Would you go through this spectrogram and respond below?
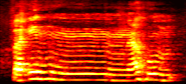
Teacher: میں نے اس نون کے اندر غنہ کر کے پڑھا ہے، کیونکہ نون کے اوپر تشدید ہے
